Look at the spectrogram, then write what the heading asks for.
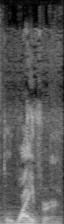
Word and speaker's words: wyvern: Later in the series they called the wyvern, but they pronounce it wyvern. I'm gonna kill myself if I hear wyvern one more time. It's wyvern, you morons. Pronounce it correctly. It is wyvern, not wyvern. Anyways, but yeah, like the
